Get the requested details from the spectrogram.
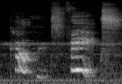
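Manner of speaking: put-on very high, loud, childlike tiny-kid voice. Narrating a jackalope that tilts its head and speaks, in Eep's high-pitched childlike voice. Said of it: "says in a high-pitched, childlike voice".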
